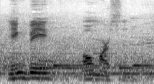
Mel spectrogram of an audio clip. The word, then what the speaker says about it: Omarsson: So here we are, Ingvi Omarsson.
